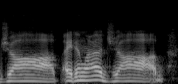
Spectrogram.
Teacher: Do you guys hear how she is elongating the word job? Do you hear how quickly she says, I didn't have a, and then job.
